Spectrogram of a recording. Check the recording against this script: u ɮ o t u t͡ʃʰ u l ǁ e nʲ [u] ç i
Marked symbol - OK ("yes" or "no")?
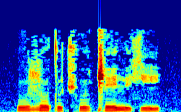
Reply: yes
